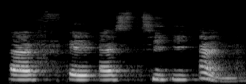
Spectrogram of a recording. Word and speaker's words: fasten: Then we have another word, F-A-S-T-E-N. How do you pronounce this?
